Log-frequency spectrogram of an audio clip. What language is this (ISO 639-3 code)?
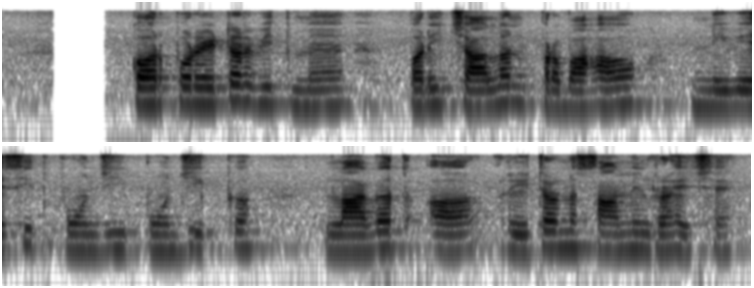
mai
